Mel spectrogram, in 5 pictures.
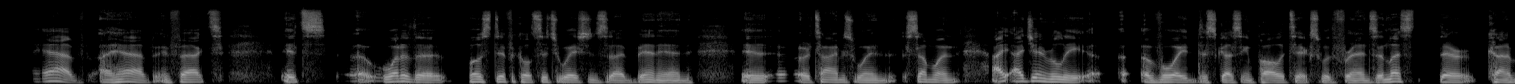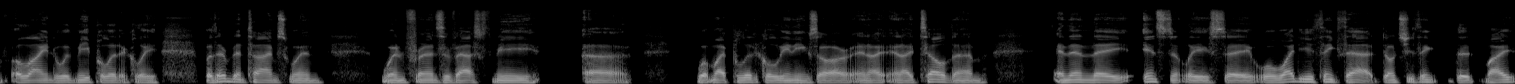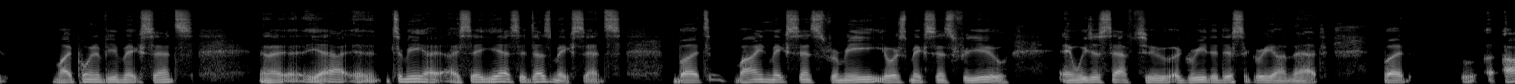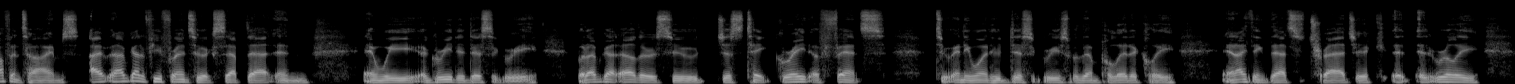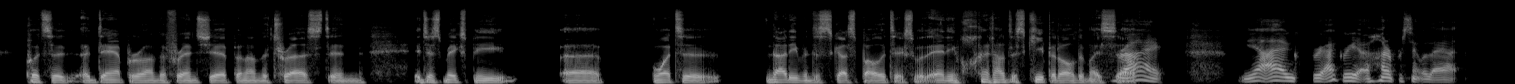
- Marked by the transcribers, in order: laughing while speaking: "anyone"; tapping
- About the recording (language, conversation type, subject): English, unstructured, How do you feel about telling the truth when it hurts someone?
- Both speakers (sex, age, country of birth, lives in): female, 65-69, United States, United States; male, 60-64, United States, United States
